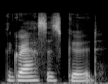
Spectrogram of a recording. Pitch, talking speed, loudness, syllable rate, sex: 180 Hz, 220 wpm, -16 LUFS, 4.3 syllables/s, female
